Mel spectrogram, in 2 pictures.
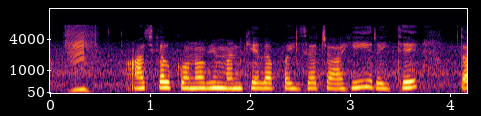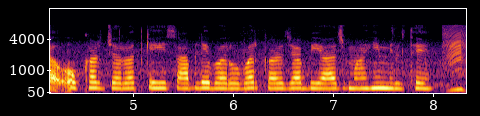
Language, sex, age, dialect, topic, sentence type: Chhattisgarhi, female, 18-24, Western/Budati/Khatahi, banking, statement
